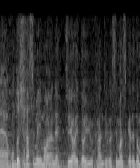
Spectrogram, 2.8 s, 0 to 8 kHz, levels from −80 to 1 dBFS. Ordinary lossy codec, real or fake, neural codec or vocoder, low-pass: MP3, 64 kbps; fake; codec, 16 kHz, 0.4 kbps, LongCat-Audio-Codec; 7.2 kHz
